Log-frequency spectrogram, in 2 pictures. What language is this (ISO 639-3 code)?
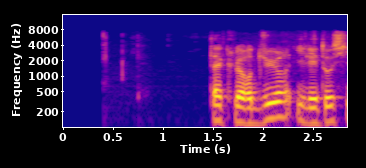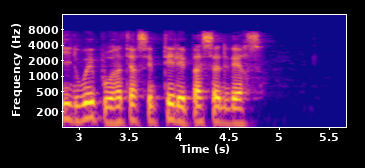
fra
